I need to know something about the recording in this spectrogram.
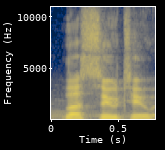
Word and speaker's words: Lesotho: requested nation in the last video, which is Lesotho. And yes, I did have to Google that to make sure I pronounced it correctly.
